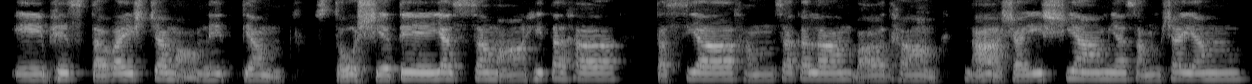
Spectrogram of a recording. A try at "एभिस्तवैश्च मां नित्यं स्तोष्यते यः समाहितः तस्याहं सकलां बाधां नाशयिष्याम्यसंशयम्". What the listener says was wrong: Went to Bhagavad Gita tune.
